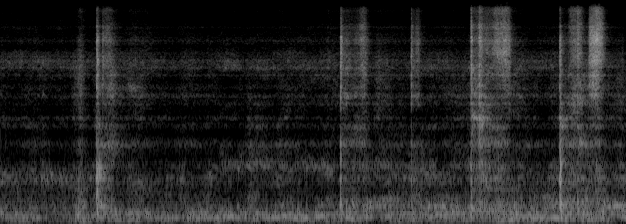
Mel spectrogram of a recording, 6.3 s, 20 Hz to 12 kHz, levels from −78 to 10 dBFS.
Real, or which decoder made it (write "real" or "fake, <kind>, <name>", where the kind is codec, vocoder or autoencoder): fake, codec, SNAC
